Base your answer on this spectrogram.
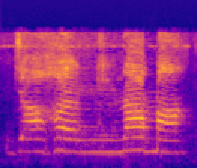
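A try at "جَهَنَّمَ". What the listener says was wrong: No, you can't prolong the noon because it only has a fatha. The noon has a fatha on top of it. That means you can't make it longer than 1 second.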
